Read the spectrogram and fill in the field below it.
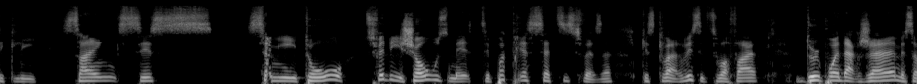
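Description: At 2.63–2.72 s, after "que les cinq six", and at 4.66–4.71 s, before "c'est pas très satisfaisant", damaged data in the compressed stream makes the decoder misread frames and resync, giving brief glitches. Spectrograms show short broadband smears; waveforms show abrupt discontinuities.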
